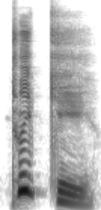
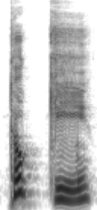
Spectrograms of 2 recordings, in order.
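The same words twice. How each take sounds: First: "twiki" with a wi glide for the o; Jala umlauted pronunciation. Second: Said in the usual way. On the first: Shown as a demonstration. Showing the Jala way to say rabbit, umlauted pronunciation. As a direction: say "twiki", first vowel pulled toward ee. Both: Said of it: "could be pronounced twiki".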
